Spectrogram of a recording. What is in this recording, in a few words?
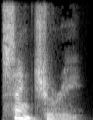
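"sanctuary", British English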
